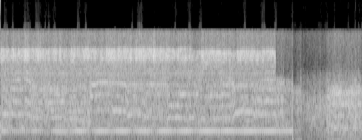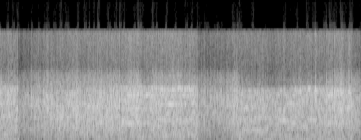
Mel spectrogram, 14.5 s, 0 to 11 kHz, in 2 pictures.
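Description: Mediumwave AM radio reception through a KiwiSDR web receiver tuned near 774 kHz: hiss and static with a steady low heterodyne whistle and faint, wavering audio from distant stations. The receiver's filter is narrowed about six seconds in and again about eleven seconds in, each time cutting the treble and leaving a duller, noisier sound.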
